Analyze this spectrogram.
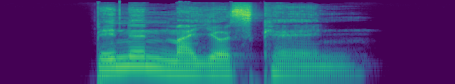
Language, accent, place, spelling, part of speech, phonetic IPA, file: German, Germany, Berlin, Binnenmajuskeln, noun, [ˈbɪnənmaˌjʊskl̩n], De-Binnenmajuskeln.ogg
- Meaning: plural of Binnenmajuskel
